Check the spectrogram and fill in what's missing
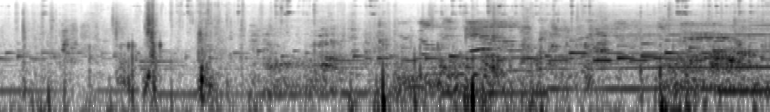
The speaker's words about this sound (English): Dog fight.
